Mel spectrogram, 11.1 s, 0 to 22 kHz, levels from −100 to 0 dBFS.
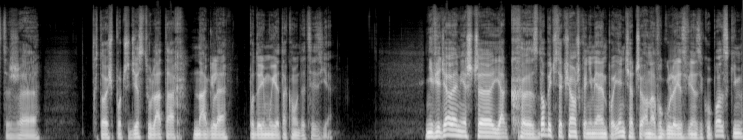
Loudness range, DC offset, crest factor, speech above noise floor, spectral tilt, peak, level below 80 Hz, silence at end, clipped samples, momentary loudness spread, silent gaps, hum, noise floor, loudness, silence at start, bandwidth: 6 LU; under 0.1%; 16 dB; 59 dB; -5.5 dB/octave; 0 dBFS; -36 dBFS; 0 s; under 0.1%; 10 LU; none; none; -75 dBFS; -16 LUFS; 0.05 s; 17.5 kHz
